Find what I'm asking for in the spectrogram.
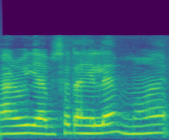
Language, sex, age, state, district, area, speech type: Assamese, female, 60+, Assam, Majuli, urban, spontaneous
